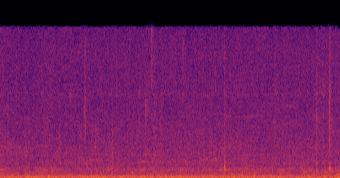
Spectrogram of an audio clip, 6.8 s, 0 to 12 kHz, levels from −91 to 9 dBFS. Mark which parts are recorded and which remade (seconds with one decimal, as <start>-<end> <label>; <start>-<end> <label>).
0.0-1.7 remade; 1.7-4.4 recorded; 4.4-6.8 remade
